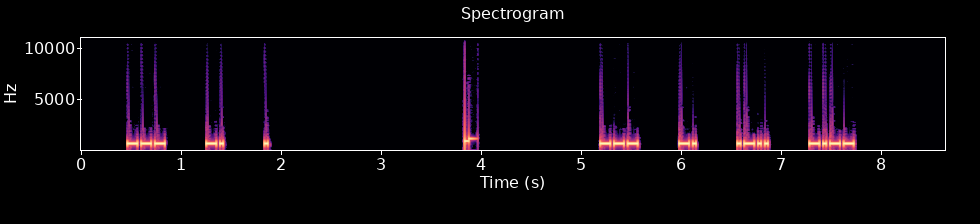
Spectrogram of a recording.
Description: Morse code, heard as a keyed tone, about 35 wpm, spaced as for 16 wpm, 690 Hz. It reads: ONE ONLY
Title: 4x Character Spacing - Top 200 Words - 35wpm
